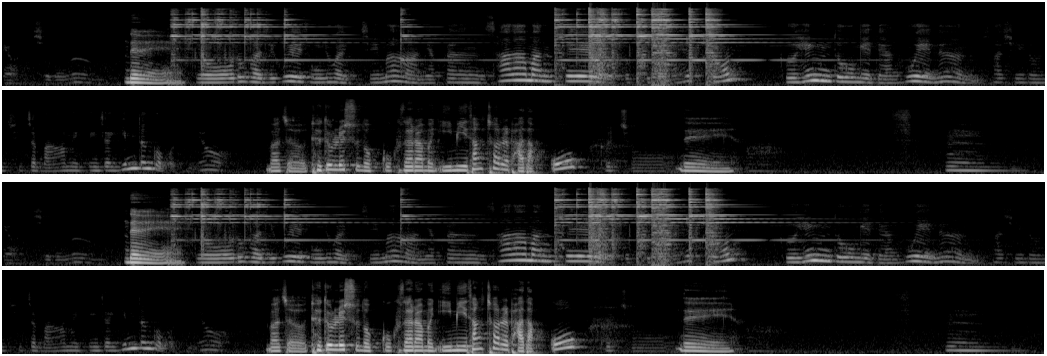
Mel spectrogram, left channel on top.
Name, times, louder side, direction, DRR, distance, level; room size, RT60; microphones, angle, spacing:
voice 1, 0.5-0.9 1.9-6.1 6.5-7.3 7.8-10.5 10.7-12.0 12.4-12.6 16.7-17.2 17.9-18.2 19.4-19.5 19.9-20.7, left 2 dB, 30° left, 8 dB, 1.6 m, -35 dB
voice 2, 1.2-1.8 13.1-16.2 17.2-17.8, right 3 dB, 35° right, 14 dB, 0.6 m, -25 dB
sound 1, 1.7-3.4 4.0-4.3 5.5-7.8, equal, ahead, 1.2 m, -23 dB
14.0 x 12.0 x 3.6 m, 0.34 s
head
